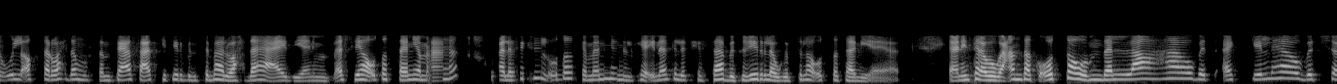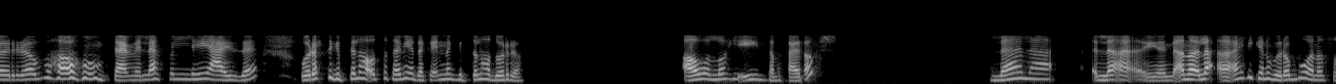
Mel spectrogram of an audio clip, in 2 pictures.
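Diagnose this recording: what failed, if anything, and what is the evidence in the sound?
Network packet loss is the main failure, as repeated packet loss with that robotic sound. From 4.04 to 6.26 s the speech goes choppy, with pieces missing: a couple dozen dropouts, the longest about 88 ms, patched so that roughly a third of that stretch is concealment rather than real audio. It happens again from 21.23 to 22.97 s, with gaps up to 59 ms and about a quarter concealed. Each hole gets filled by extending the last sound, and the next hole arrives before things recover.

There's also one short concealed packet loss, also on the network side, at 20.72 to 20.78 s, just before the second choppy run. About 30 ms went missing, and the receiver bridged it by continuing the preceding sound before blending back in, so you hear a brief smear or wobble rather than a clean gap. It's an isolated late or lost packet. 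The narrowband ceiling at 4 kHz is simply the call codec, which sounds like G.711 A-law at 64 kbps.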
